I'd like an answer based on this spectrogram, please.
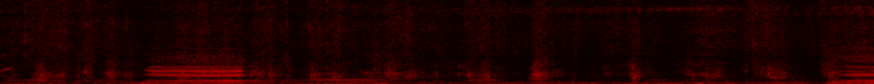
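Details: Cattle eating grass; several harmonic moos of varying length, one long bellow near the start, shorter moos after it and another at the end, over a steady low background of munching and rustling.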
